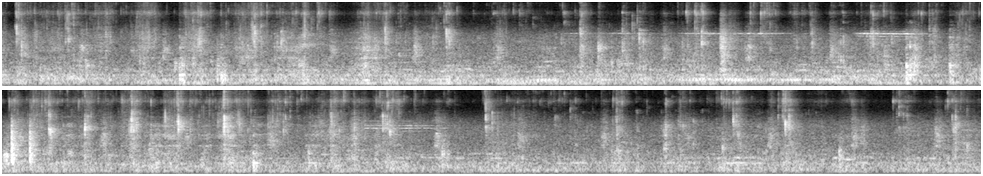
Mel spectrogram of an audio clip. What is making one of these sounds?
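Fingers squish and mix rice and curry on a plate close by.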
